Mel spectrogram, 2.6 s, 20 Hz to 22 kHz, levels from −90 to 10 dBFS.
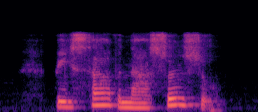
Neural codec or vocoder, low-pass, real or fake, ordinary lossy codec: none; 7.2 kHz; real; Opus, 16 kbps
